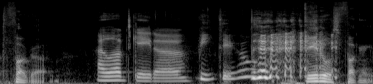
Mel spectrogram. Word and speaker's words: Gata: Yeah, Gata. Not Gator.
